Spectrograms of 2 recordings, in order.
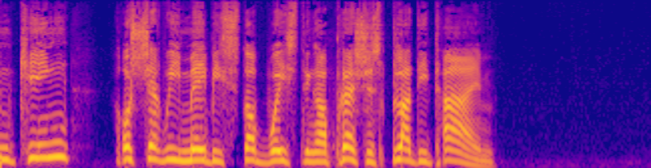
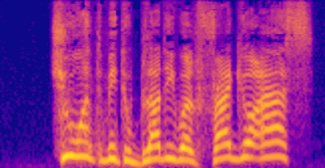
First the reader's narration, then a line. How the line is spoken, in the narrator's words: Capello shrieked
